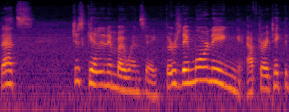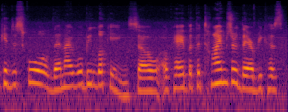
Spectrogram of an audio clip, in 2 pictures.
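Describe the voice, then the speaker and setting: A woman's voice: mid-range voice, lively intonation, moderate pace, slight background noise, low-quality recording. A woman professor with a cold and a slightly nasal voice, giving a chatty, enthusiastic course introduction. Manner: chatty, enthusiastic, self-described geek.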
